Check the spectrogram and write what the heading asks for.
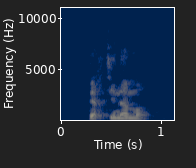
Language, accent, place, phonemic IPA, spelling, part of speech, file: French, France, Lyon, /pɛʁ.ti.na.mɑ̃/, pertinemment, adverb, LL-Q150 (fra)-pertinemment.wav
- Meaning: 1. pertinently 2. full well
